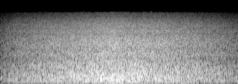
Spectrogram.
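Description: Water rushes through seven opened sluice gates at the Vaal Dam, a steady, loud broadband roar of churning flow that swells slightly and holds constant throughout.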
